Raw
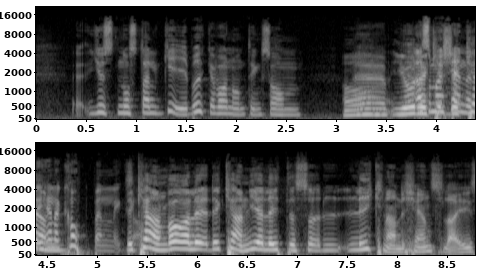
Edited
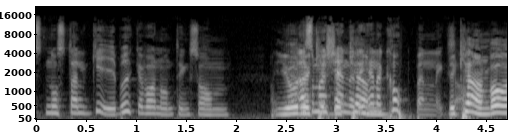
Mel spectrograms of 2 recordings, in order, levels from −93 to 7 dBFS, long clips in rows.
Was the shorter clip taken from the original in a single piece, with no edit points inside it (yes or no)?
no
